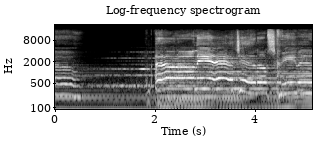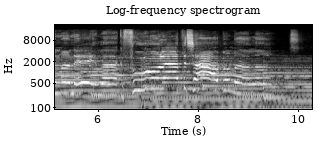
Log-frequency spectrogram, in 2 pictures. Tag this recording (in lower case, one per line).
music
